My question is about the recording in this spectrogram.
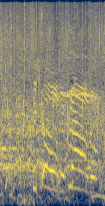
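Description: Studio audience applauding, with voices calling out over the clapping.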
